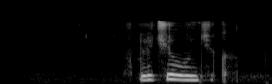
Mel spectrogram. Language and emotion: Russian, neutral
